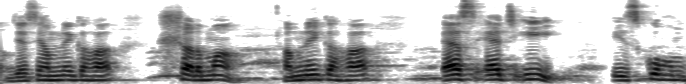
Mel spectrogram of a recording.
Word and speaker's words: शर्मा: SH जहां कहीं भी होगा तभी आप उसका उच्चारण श करेंगे ना कि स। तो जहां कभी भी आप SH पाओगे उसका उच्चारण तालव्य श होता है, क्योंकि SH का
